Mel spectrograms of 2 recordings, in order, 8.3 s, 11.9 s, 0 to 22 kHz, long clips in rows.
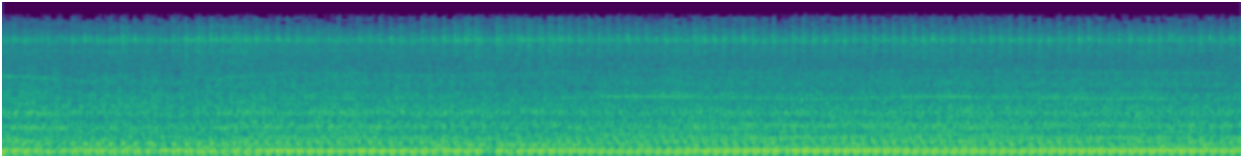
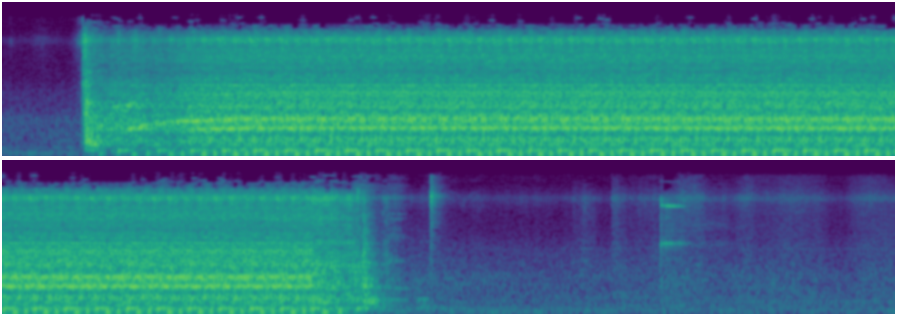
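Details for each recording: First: Craftsman GT6000 garden tractor repowered with a Briggs & Stratton Vanguard 16HP horizontal-shaft engine, first start after install: a deep, steady rumble at constant speed with no misses, knocks or surging. The engine runs healthy. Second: Craftsman GT6000 garden tractor repowered with Briggs & Stratton Vanguard 16HP horizontal-shaft engine, first start attempt; about eight seconds of even starter cranking near four beats a second, never catches; crank no start, no fuel output.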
